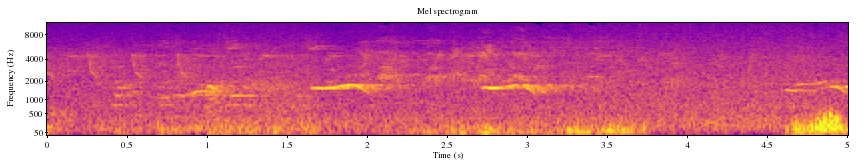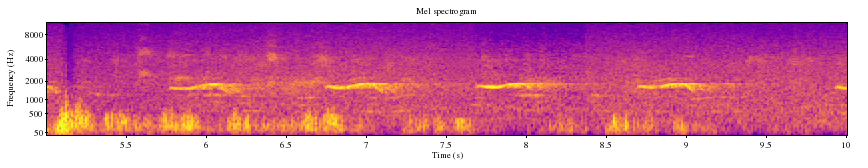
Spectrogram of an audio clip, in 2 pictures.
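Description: A bird repeating a short, hooked call note over and over, roughly once a second, with a few low rumbling bursts partway through.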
